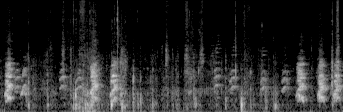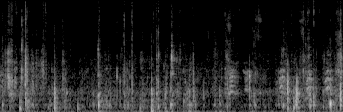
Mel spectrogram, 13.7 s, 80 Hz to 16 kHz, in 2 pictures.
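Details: Five 28-day-old feral puppies, brothers, on guard while eating raw meat down to the bones; harmonic growling and barking bursts in uneven runs, overlapping with a person's speech and chewing noises in a small room.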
